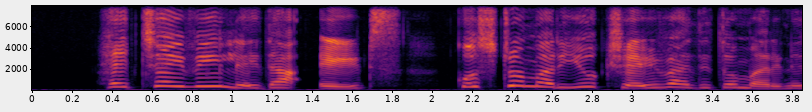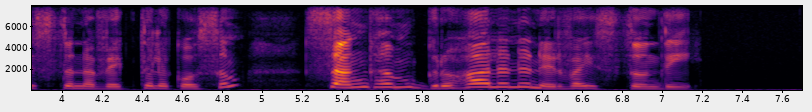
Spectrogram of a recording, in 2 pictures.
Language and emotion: Telugu, neutral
